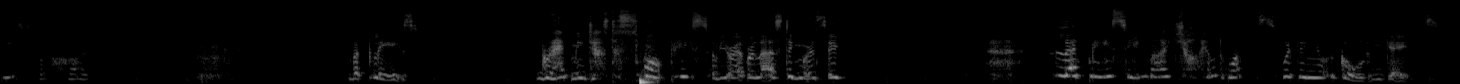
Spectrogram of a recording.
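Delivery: tearful pleading voice. Begging for mercy and to see a child once more: crying while pleading. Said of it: "She's still in here crying".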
